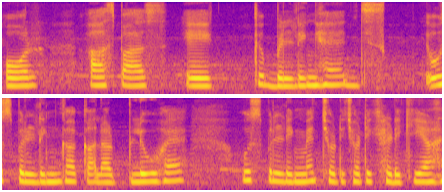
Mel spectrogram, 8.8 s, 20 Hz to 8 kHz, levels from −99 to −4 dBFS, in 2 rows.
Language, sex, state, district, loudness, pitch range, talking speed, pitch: Hindi, female, Rajasthan, Jaipur, -16 LUFS, 215-230 Hz, 125 wpm, 220 Hz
